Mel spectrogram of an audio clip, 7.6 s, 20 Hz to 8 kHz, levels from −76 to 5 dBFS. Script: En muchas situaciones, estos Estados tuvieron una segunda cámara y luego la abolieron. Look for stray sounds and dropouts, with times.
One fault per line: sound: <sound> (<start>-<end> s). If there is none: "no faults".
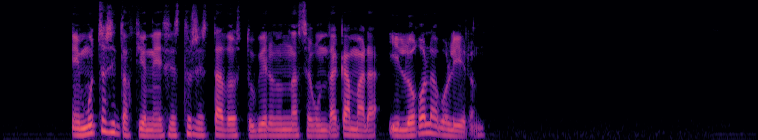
no faults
